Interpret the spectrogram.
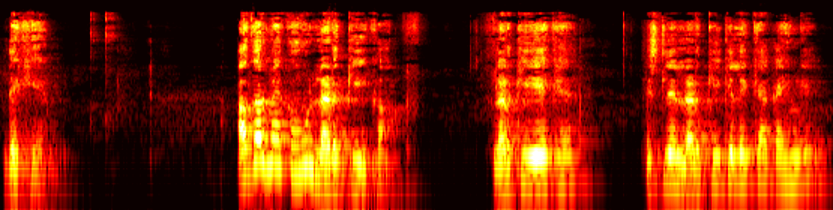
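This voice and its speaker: A man giving a recorded grammar lecture, explaining patiently, repeating examples and drawing out sample phrases slowly. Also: high voice, big pitch swings. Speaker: English grammar teacher.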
